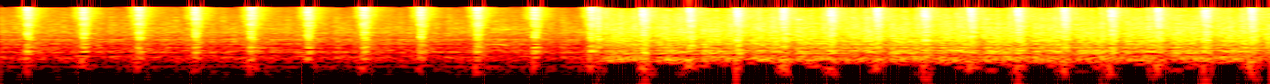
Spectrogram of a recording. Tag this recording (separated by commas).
Speech, Engine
